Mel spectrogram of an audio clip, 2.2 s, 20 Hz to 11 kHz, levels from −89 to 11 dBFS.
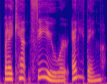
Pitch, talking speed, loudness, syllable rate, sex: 220 Hz, 140 wpm, -19 LUFS, 4.8 syllables/s, female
